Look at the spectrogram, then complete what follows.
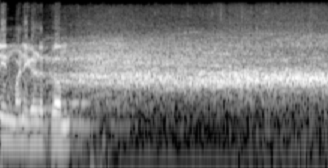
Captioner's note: deafening applause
